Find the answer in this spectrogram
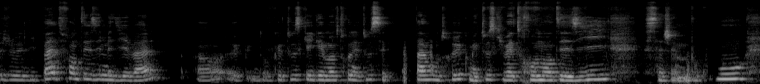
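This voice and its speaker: A woman's medium-pitched voice with ordinary pitch movement and audible echo from the room. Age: 30s. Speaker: author. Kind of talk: casual chat. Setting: livestream. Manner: fast.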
